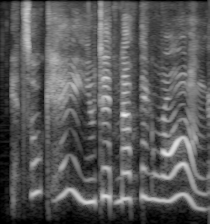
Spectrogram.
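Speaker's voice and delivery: high-pitched imitation of soothing him; mock reassurance. Val going back to comfort David, high mock-soothing voice.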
